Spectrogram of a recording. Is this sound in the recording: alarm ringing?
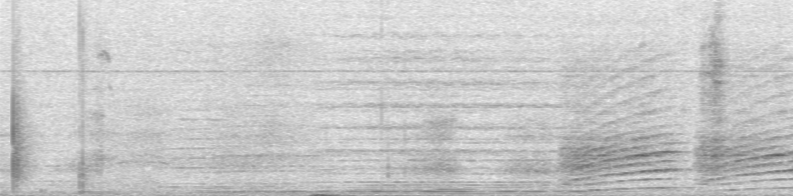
yes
